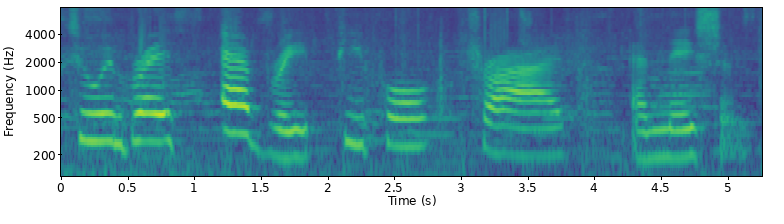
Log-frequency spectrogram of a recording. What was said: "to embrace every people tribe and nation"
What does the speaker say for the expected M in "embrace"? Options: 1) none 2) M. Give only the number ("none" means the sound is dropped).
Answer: 2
